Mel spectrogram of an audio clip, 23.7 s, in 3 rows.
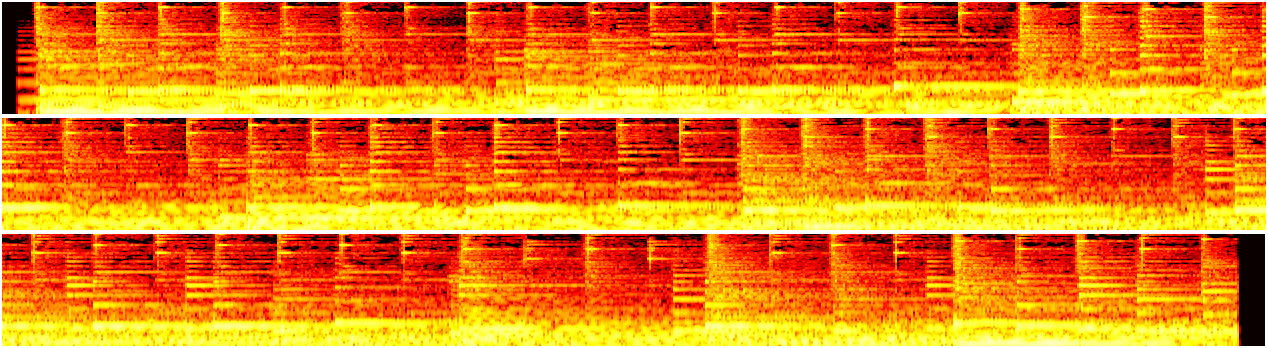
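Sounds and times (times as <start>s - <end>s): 
slowed instrumental ringtone: 0.2s - 23.3s.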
